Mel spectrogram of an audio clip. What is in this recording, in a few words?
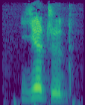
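"еджыд", Komi, female; kpv audio dict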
